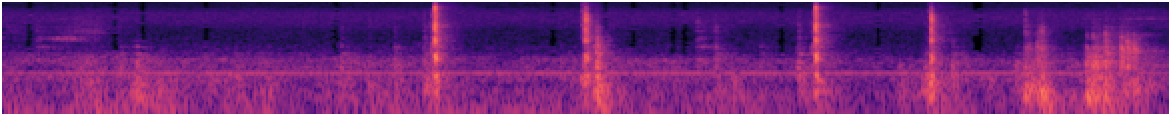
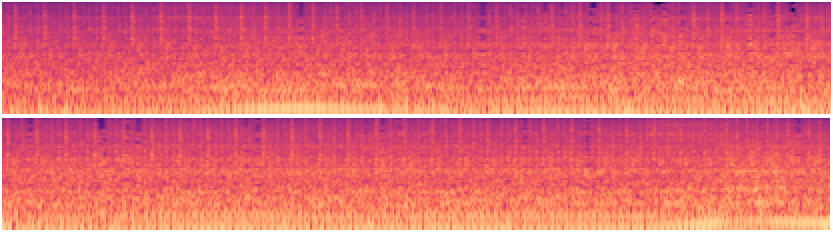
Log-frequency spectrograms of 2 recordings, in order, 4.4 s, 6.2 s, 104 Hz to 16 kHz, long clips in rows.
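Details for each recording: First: VW Scirocco Mk2 with a Pierburg 2E2 carburettor: sharp metallic clicks from the idle stabilization valve as the ignition key is turned on, showing it is powered and working while the TTV heater circuit is faulty. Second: VW Scirocco MK2 with Pierburg 2E2 carburettor, first run after three years sitting: steady idle on the waxstat fast-idle step, speed too quick, being lowered via the Allen screw; later about 1100 rpm once warm.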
